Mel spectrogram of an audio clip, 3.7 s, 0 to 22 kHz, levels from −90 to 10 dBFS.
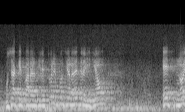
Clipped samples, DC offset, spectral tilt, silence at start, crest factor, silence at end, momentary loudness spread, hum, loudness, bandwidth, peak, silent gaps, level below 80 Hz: under 0.1%; under 0.1%; -8.5 dB/octave; 0 s; 12 dB; 0 s; 12 LU; none; -12 LUFS; 5.8 kHz; 0 dBFS; none; -26 dBFS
